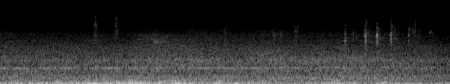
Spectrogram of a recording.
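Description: Wind buffeting the handlebar-mounted action camera's microphone with the low rumble of road bike tyres on a paved path while riding. A faint steady tone runs underneath, and a few light ticks come near the end.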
